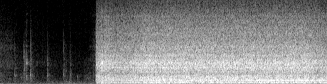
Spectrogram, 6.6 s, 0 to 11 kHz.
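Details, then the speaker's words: Whirlpool ABB2224WEB2 refrigerator after W10507884 compressor replacement: vacuum pump on gauges at the compressor access point pulls the system into vacuum (about 29) to verify no leaks; steady loud even whirring drone, normal vacuum pump operation. "we're going to then pull the unit into a vacuum which will then uh verify that we don't have any leaks from the work that we just did"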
